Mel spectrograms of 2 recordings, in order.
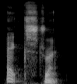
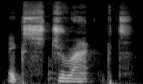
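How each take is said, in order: First: The stress is on the first syllable. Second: The stress is on the second syllable. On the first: It is used as a noun. "if it's a noun, you tend to stress the first syllable" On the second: It is used as a verb. "You stress the second syllable here"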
